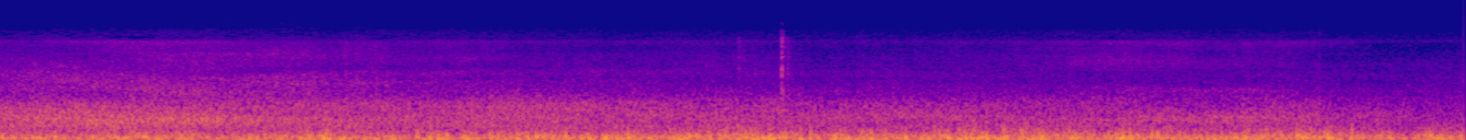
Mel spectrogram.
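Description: Wind rumbles loudly across a microphone outdoors.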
